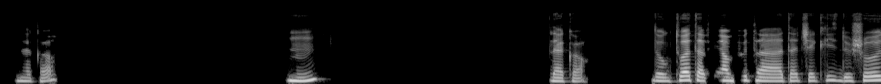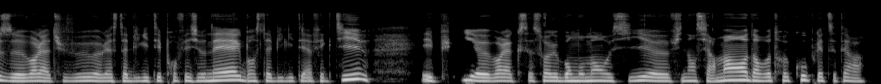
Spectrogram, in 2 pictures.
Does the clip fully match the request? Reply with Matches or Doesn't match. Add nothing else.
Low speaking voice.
Doesn't match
